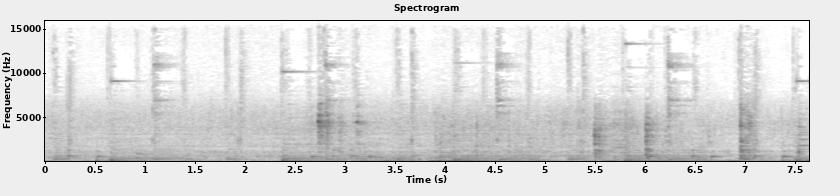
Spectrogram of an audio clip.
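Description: Tomatoes, dried red chillies, shallots, garlic and coriander sauté in a pan, a steady sizzle broken by repeated spatula scrapes and taps at an uneven rhythm, under a low constant hum.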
